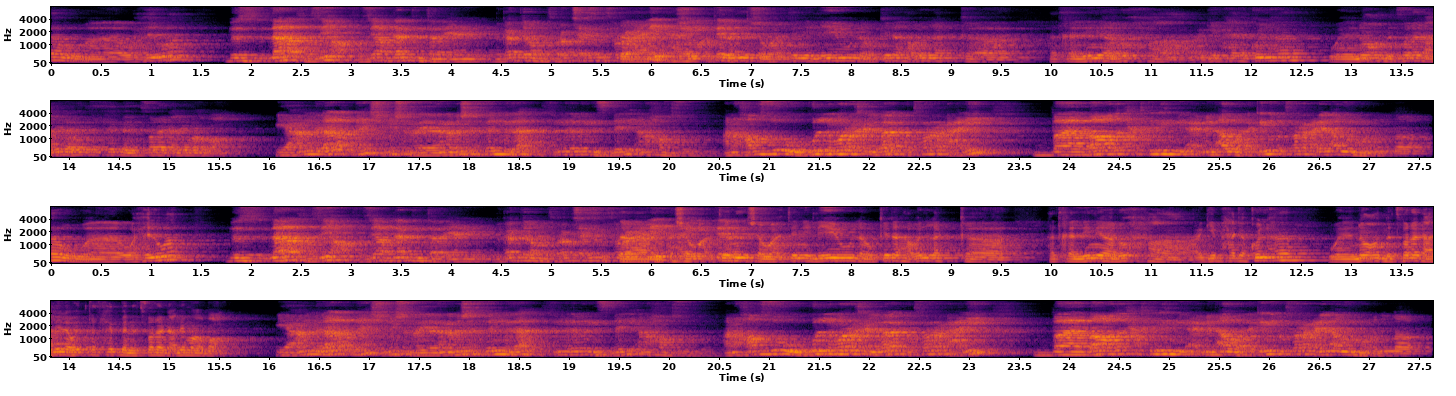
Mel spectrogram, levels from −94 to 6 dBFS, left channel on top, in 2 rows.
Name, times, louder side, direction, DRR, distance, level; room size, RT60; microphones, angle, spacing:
voice 1, 0.0-1.3 5.7-9.6 10.0-12.5 12.8-15.6 27.0-27.4, right 4 dB, 65° right, 4 dB, 0.3 m, -28 dB
voice 2, 1.8-6.9 16.1-20.2 20.5-27.1, equal, 50° left, -6 dB, 0.8 m, -28 dB
2.8 x 2.5 x 2.9 m, 1.4 s
head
